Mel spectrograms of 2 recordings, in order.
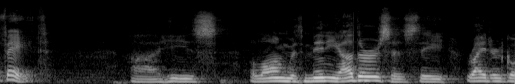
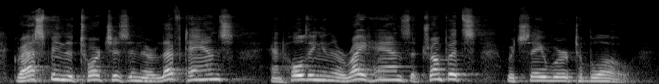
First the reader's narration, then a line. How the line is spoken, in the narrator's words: they shouted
